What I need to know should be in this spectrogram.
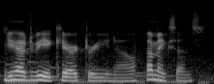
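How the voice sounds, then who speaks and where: A woman's voice: lowish voice, fairly even intonation, quick pace, darkish tone, faint music behind. A young woman streamer chatting casually while drawing, rambling and correcting herself, often laughing.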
